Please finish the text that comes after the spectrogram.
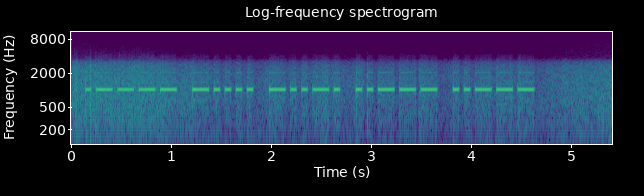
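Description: Morse code, heard as a keyed tone, about 21 wpm, 1030 Hz, with radio noise. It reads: 16/22
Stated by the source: Morse from KPH's Night of Nights XX maritime radiotelegraphy event, received in Chiapas, Mexico about 3,800 km away on a Kenwood R-600 with a grounded 10 m long-wire antenna.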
